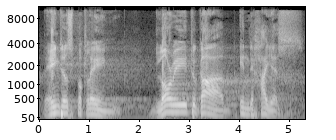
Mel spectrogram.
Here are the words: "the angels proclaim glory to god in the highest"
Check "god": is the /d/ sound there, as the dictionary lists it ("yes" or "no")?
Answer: yes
